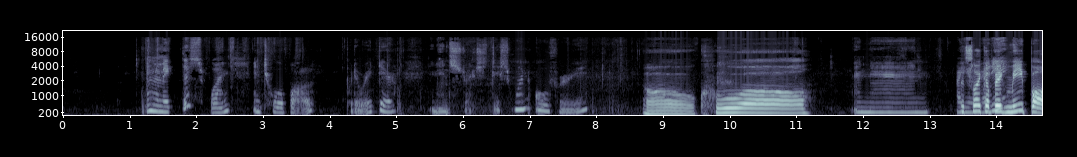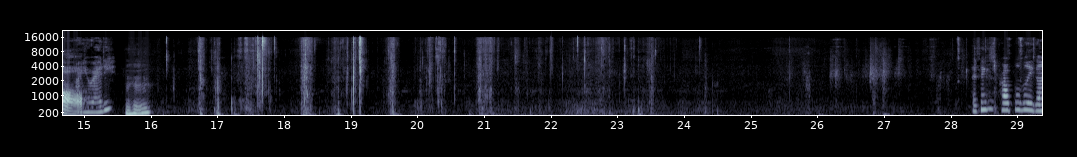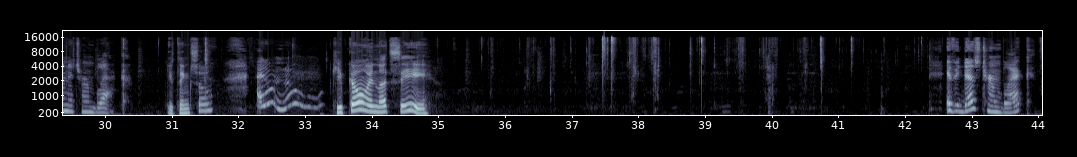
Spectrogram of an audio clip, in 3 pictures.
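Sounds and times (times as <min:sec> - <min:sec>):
slime popping and crackling: 0:16.2 - 0:24.3, 0:35.6 - 0:42.4.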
